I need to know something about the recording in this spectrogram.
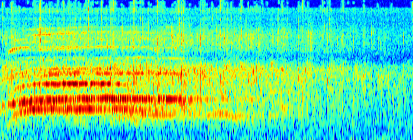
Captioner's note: applause, cheering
